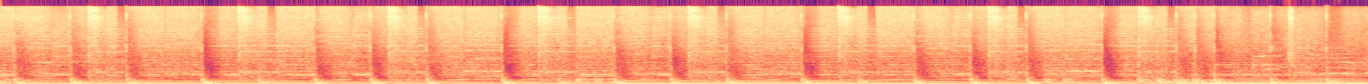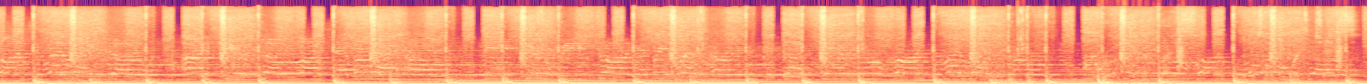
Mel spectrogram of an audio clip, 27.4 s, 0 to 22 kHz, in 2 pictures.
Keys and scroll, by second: 1.8 l, 8.0 space, 17.8 c, 18.1 Escape.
